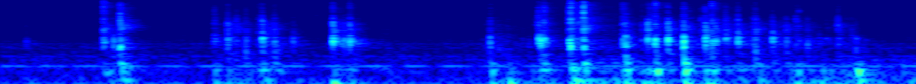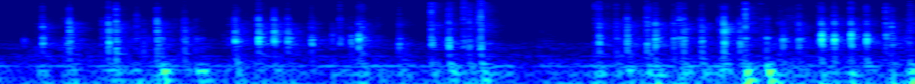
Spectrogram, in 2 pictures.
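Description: Rapid fingertip typing on a backlit mechanical keyboard with white and teal plastic keycaps comes in quick bursts of sharp, clacky key presses, each with a low thocky body and a short, dry decay. The bursts are separated by brief pauses.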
